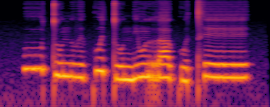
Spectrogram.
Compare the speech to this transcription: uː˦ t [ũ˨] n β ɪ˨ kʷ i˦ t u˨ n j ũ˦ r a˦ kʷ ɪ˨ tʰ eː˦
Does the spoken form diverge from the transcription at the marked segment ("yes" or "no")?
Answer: yes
